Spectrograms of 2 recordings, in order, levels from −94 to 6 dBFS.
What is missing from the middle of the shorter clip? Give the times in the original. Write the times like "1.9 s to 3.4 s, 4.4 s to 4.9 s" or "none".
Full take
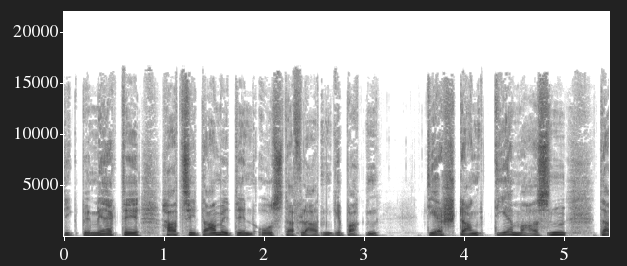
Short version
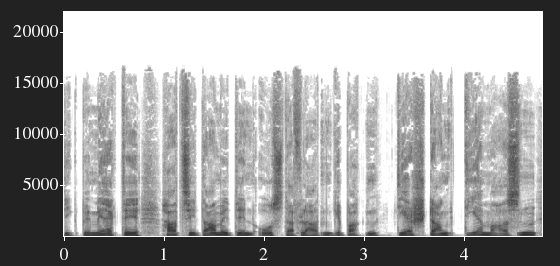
3.2 s to 3.5 s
